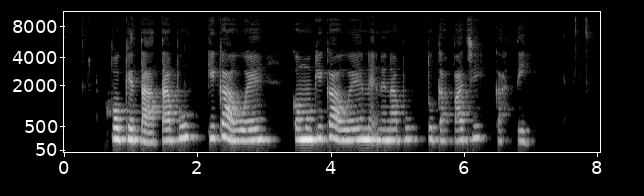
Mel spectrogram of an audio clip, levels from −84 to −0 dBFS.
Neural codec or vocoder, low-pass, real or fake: none; 9.9 kHz; real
